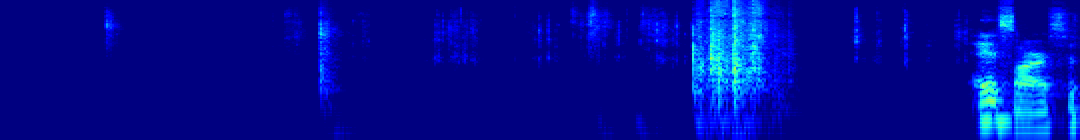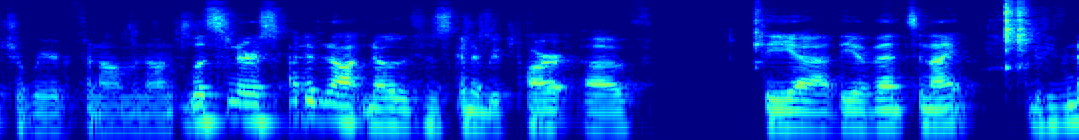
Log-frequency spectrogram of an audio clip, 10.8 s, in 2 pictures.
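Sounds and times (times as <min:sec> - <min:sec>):
physical dice being rolled: 0:01.4 - 0:05.1, 0:05.8 - 0:06.8
speech: 0:04.9 - 0:10.7.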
